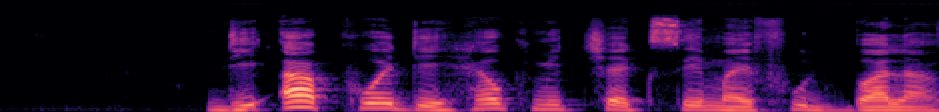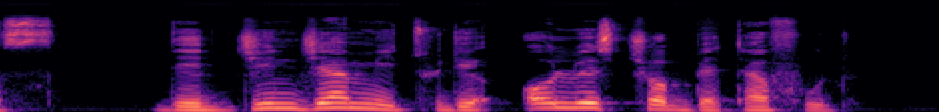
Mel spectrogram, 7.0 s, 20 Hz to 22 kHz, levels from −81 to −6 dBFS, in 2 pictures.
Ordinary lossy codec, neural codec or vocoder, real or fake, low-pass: none; none; real; 19.8 kHz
